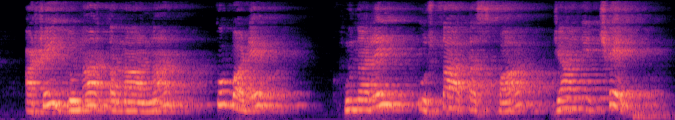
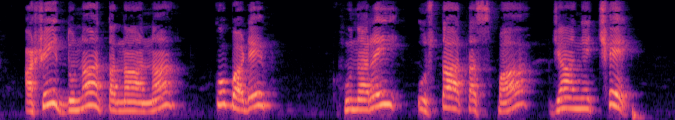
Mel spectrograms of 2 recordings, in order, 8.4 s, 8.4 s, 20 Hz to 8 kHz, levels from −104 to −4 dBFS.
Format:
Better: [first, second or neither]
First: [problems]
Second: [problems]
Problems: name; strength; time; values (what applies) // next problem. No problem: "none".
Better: second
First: room echo; dies away in 1.2 s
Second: none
